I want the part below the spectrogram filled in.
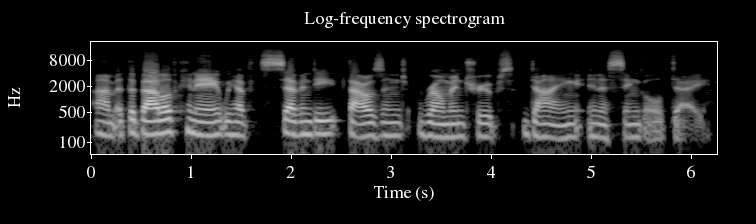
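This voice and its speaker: A woman with a low voice gives a history lecture, pointing to maps and slides as she goes. Her delivery is casual and loose, full of small fillers and restarts. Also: flat delivery, measured pace, fairly bright tone. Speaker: history teacher. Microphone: lecture recording mic.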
